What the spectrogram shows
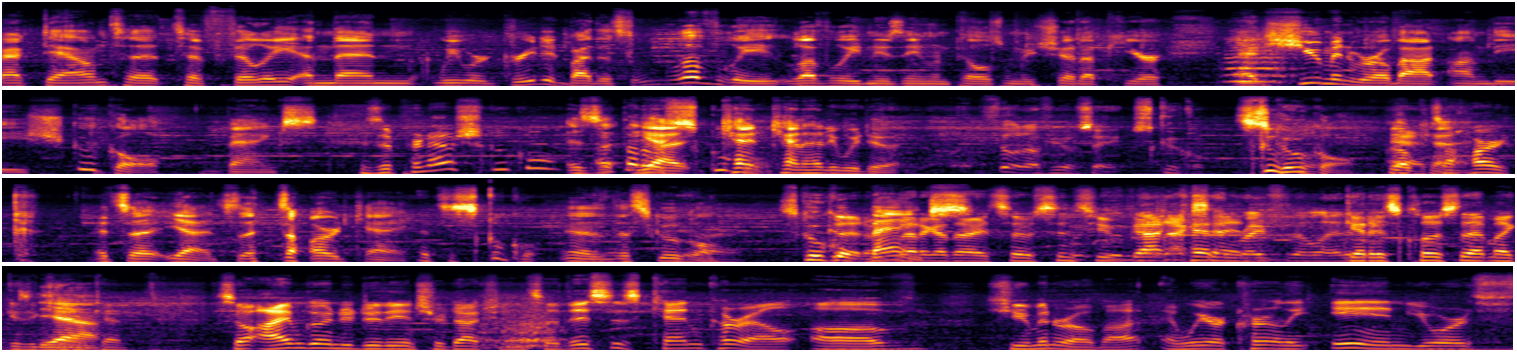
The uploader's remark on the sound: We’re hitting this road this week for the first of four Philly shows recorded last week at Human Robot’s new spot along the Schuykill River.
